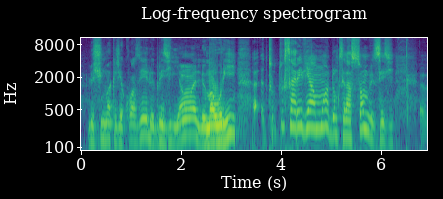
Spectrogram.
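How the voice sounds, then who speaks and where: The speaker talks at a fairly slow pace with very wide pitch swings over noticeable background noise. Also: man. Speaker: artist. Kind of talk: TV interview.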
